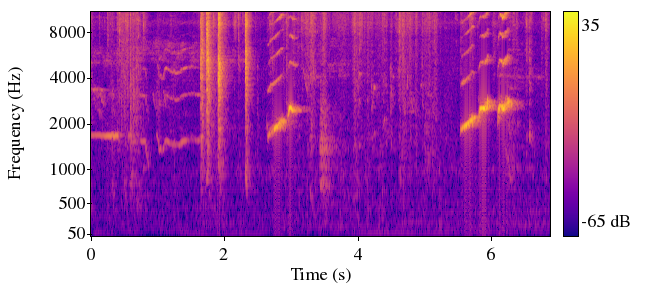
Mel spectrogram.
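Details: White-rumped shama in breeding condition singing: clear whistled notes near one pitch, then rising slurred whistles, with sharp broadband clicks and bursts between phrases, possibly wing flaps, and a quiet low hum behind.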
